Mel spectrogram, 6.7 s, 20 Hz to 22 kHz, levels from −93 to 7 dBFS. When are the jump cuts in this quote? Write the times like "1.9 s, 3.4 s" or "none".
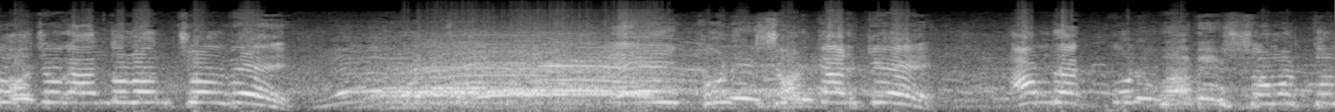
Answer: none

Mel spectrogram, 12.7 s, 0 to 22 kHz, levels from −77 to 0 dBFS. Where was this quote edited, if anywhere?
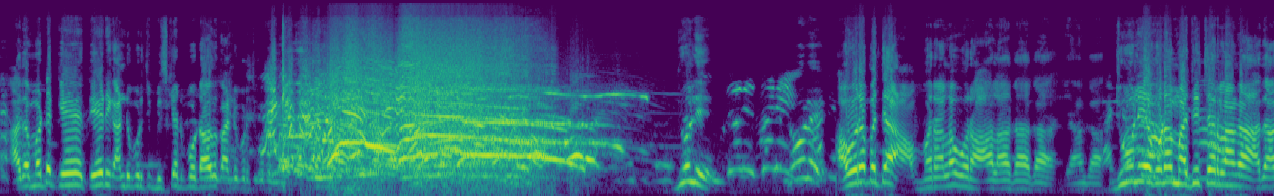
none

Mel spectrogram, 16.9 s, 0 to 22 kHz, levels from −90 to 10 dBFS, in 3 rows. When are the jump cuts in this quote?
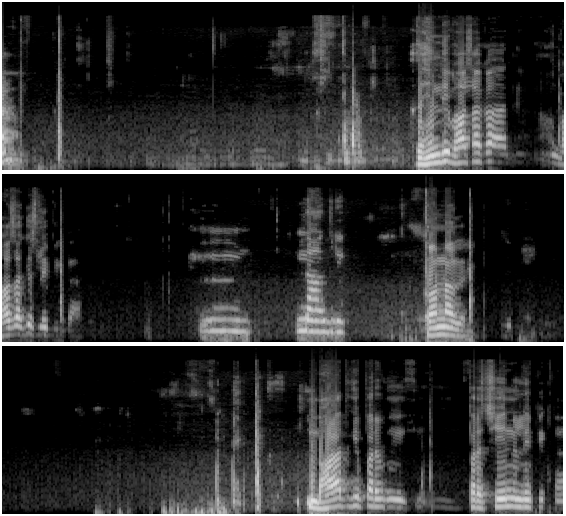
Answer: none

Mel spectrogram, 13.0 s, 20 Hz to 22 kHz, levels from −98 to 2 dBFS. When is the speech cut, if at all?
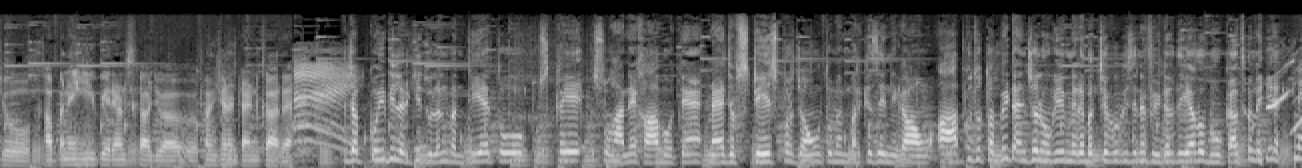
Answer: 3.0 s

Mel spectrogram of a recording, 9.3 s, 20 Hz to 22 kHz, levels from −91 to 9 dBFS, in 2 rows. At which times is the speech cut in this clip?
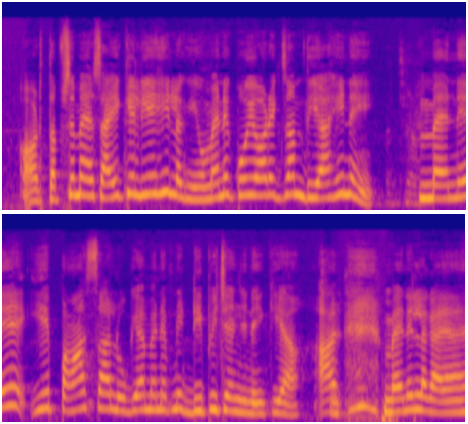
4.0 s, 8.0 s

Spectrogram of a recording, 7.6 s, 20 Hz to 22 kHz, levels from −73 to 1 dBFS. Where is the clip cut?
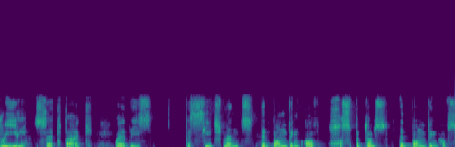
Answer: none

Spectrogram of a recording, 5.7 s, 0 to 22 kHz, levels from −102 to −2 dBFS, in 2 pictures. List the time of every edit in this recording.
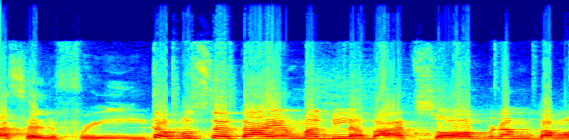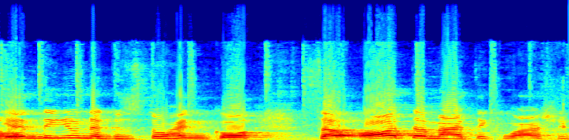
0.7 s, 2.9 s

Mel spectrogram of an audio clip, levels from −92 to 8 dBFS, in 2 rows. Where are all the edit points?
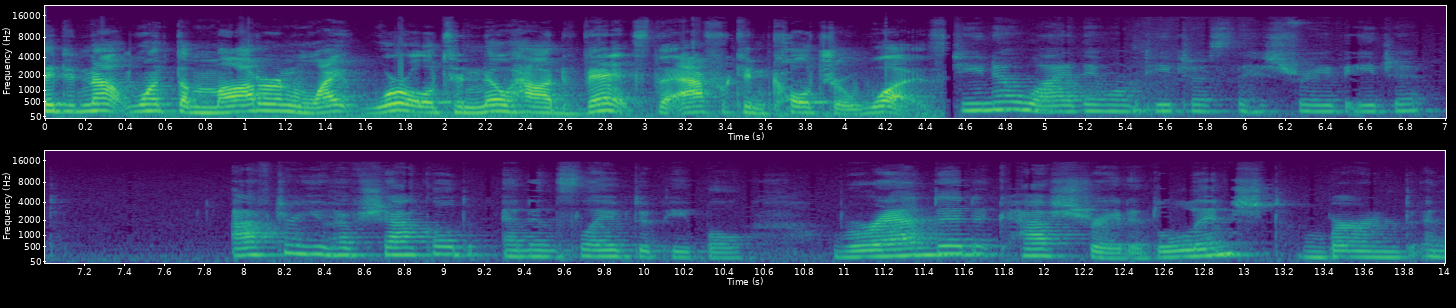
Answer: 4.5 s

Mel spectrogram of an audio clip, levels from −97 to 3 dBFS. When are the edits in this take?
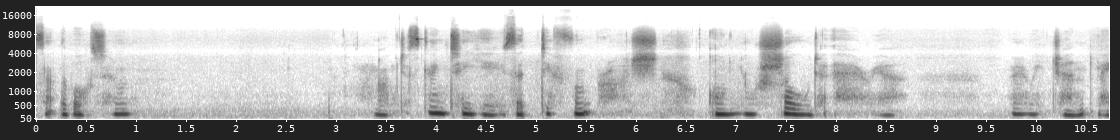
3.0 s

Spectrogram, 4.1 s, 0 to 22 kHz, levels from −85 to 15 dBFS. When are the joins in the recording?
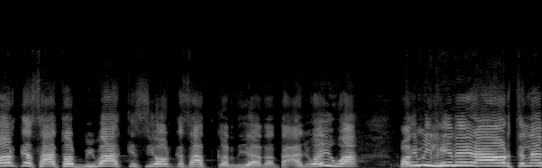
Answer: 3.1 s

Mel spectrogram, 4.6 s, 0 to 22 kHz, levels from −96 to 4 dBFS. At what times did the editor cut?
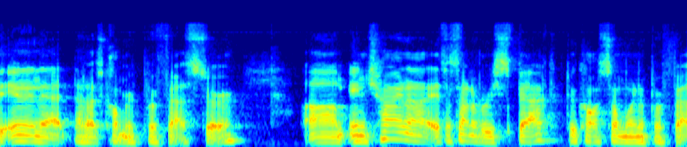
none

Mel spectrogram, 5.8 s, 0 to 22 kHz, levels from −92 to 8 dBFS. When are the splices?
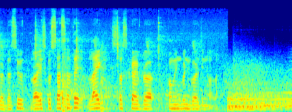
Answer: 4.6 s

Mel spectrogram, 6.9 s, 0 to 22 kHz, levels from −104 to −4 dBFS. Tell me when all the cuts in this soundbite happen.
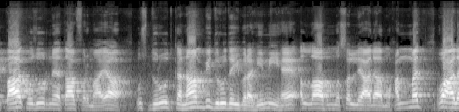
none

